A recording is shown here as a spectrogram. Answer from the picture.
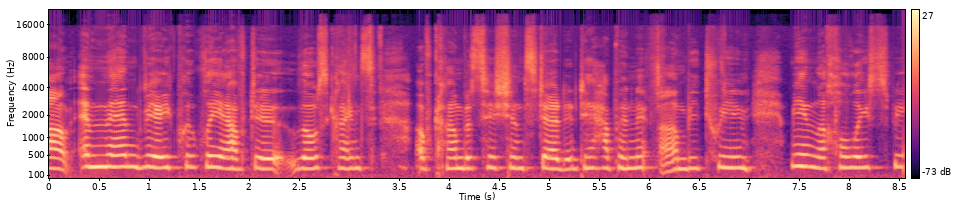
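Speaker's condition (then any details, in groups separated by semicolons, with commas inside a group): Cerebral palsy; very mild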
